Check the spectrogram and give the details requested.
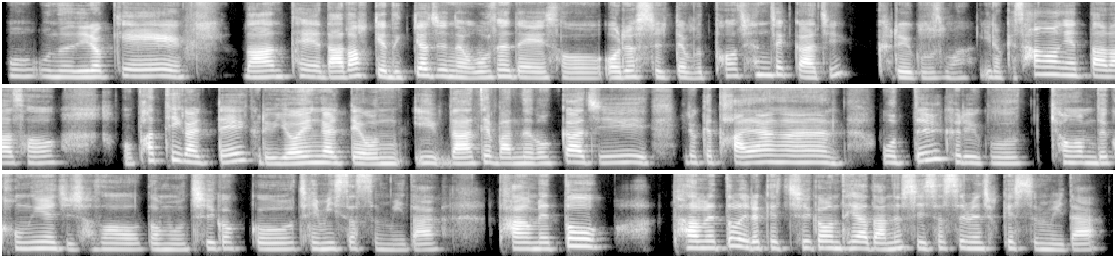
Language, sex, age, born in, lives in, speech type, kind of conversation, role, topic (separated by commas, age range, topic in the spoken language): Korean, female, 35-39, South Korea, United States, conversation, podcast, host, 어떤 옷을 입을 때 가장 ‘나답다’고 느끼시나요?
